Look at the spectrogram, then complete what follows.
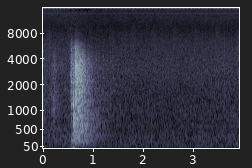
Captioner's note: door slamming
